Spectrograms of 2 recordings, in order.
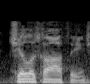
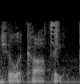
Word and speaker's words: Chillicothe: It's Chillicothe. – It ends with a T-H-E. Right? – Yeah. Chillicothe. – Chillicothe.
